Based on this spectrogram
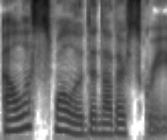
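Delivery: ordinary delivery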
